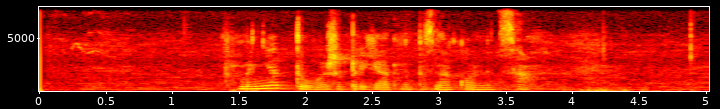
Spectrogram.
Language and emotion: Russian, positive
